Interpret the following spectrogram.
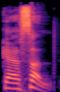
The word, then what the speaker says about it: castle: चलिए, द ओल्ड, क्या पढ़ेंगे इसको, CASTLE, क्या पढ़ेंगे, कैसल, क्या पढ़ेंगे, कैसल पढ़ेंगे, कैसल, कैस्टल मत पढ़िए, कैसल, ठीक है।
